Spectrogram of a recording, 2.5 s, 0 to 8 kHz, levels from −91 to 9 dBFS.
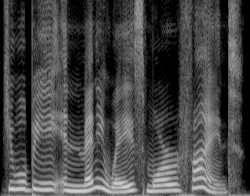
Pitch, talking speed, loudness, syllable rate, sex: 250 Hz, 190 wpm, -16 LUFS, 4.8 syllables/s, female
